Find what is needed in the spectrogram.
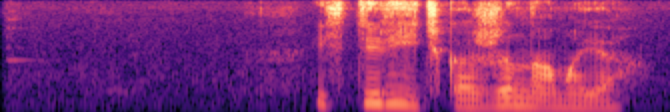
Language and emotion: Russian, angry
